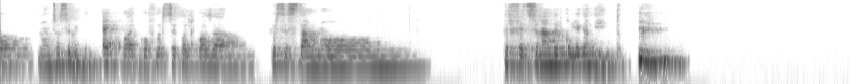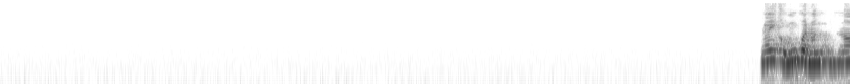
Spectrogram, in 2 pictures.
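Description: An elderly woman speaks calmly over an online call, with pauses.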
